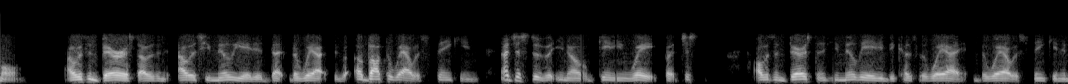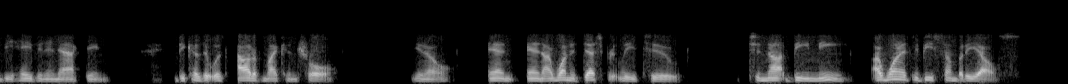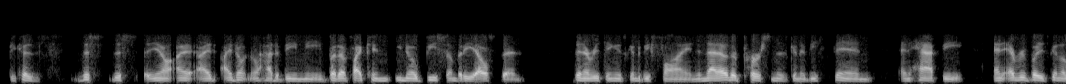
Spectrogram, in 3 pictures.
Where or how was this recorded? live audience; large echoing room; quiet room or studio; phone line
phone line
